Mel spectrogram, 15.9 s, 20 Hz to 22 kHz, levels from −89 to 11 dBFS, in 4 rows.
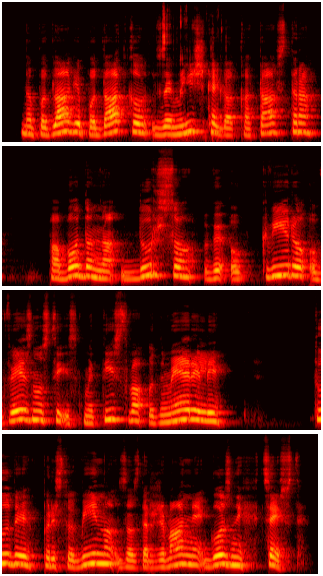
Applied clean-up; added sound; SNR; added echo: neural mask model Resemble Enhance denoiser.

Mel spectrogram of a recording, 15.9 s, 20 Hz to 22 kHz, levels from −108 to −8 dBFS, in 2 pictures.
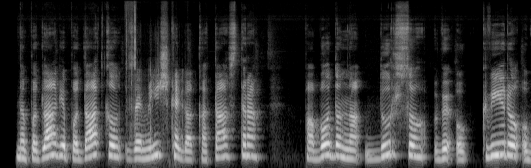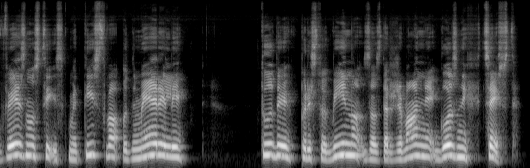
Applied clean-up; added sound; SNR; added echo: neural mask model DeepFilterNet 3.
